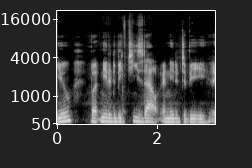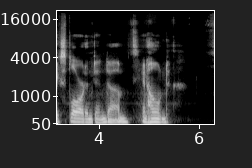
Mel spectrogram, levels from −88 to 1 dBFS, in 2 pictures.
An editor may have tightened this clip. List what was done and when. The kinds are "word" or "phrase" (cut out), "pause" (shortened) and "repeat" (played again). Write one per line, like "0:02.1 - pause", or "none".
0:01.3 - word
0:03.9 - word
